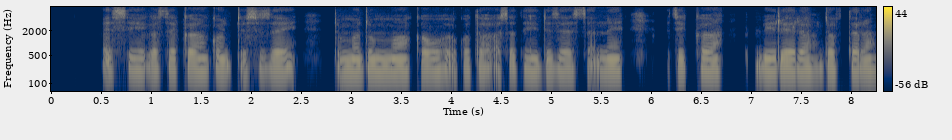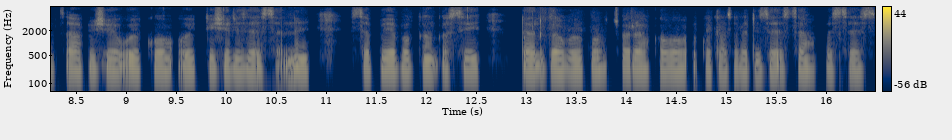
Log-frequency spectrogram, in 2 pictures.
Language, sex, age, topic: Gamo, female, 18-24, government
